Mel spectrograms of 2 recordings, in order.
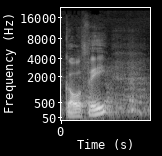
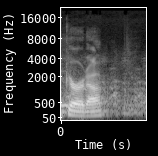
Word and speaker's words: Goethe: the CTA bus drivers routinely mispronounces gothy but it is Gerda and I think he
